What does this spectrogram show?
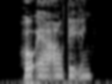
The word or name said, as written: HR-afdeling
